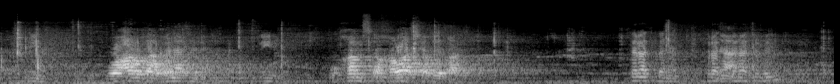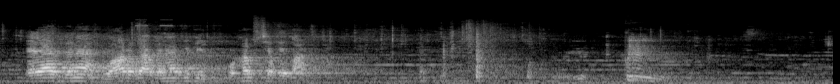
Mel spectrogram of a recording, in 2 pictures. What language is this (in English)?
Arabic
